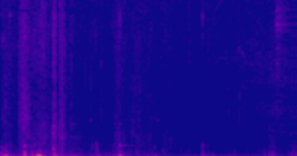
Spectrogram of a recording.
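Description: Irregular knocks and clicks of handling at a lectern as an item is passed across and set down, thinning out after about a second.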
